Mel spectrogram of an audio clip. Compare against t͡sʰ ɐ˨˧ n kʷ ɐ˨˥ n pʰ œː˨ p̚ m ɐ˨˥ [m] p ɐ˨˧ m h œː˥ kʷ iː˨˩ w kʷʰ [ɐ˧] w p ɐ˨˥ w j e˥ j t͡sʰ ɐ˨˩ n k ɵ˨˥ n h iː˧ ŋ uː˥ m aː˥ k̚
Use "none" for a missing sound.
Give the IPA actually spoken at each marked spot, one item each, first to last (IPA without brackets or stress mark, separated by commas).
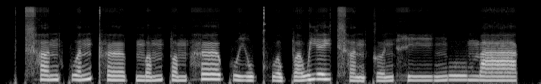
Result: m, ɐ˨˩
